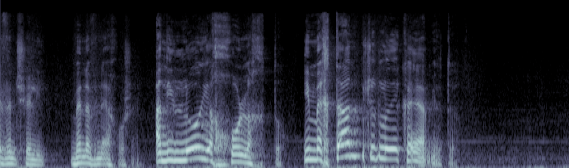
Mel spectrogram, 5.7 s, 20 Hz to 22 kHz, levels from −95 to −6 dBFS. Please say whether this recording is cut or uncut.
cut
